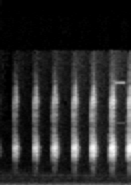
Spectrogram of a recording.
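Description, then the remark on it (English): A female poison frog named Lenny calls in a quick, evenly spaced run of about seven high, buzzy chirps that grow slightly louder, over a low steady hum. “Isn't that the poison frog?”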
